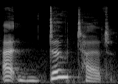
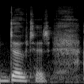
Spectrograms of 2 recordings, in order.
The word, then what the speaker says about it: dotard: Dotard or Dotard, I believe it's supposed to be doted, is the word that Kim Jong-un's statement in English referred to Donald Trump as being.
